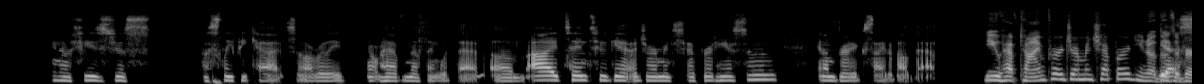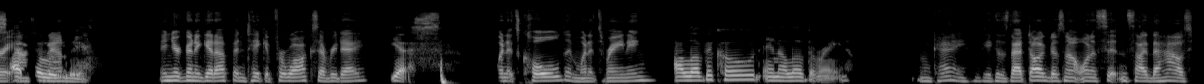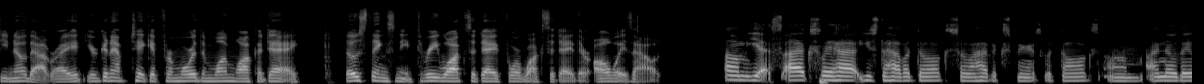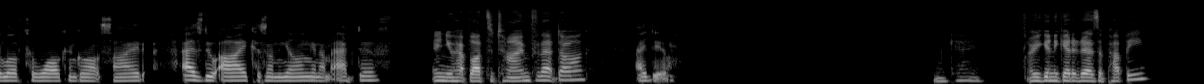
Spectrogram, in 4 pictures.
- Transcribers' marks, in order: other background noise; tapping
- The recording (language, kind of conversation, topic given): English, unstructured, What is the most surprising thing animals can sense about people?
- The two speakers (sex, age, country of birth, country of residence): female, 20-24, United States, United States; female, 65-69, United States, United States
